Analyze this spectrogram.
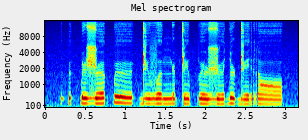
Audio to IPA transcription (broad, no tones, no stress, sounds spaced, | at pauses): ʔ ʏ k͡p ɪ ʐ œ k͡p ø | ɖ ɪ v ə ŋ ɐ ʈ ɪ p ø ʐ ʏ ɗ ø ɖ ɪ r ɔ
